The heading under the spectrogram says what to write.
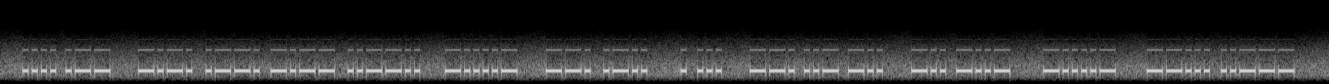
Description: Morse code, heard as a keyed tone, hand-sent with a paddle, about 26 wpm, 640 Hz, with radio static. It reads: HW CPY? - GL ES GUD DX - 72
